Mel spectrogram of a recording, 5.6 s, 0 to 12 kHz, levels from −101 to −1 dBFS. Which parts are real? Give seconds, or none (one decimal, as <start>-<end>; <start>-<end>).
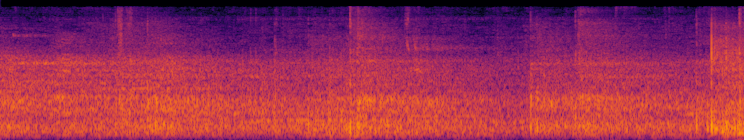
0.0-5.6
